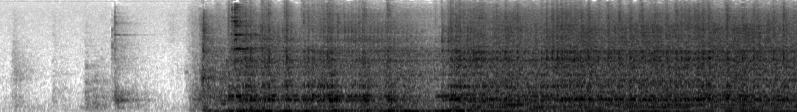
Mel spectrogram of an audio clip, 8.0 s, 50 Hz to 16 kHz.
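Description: A 2001 Polaris snowmobile's two-stroke engine cold-starting: a few faint clicks, then it catches about two seconds in and runs loud and steady.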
